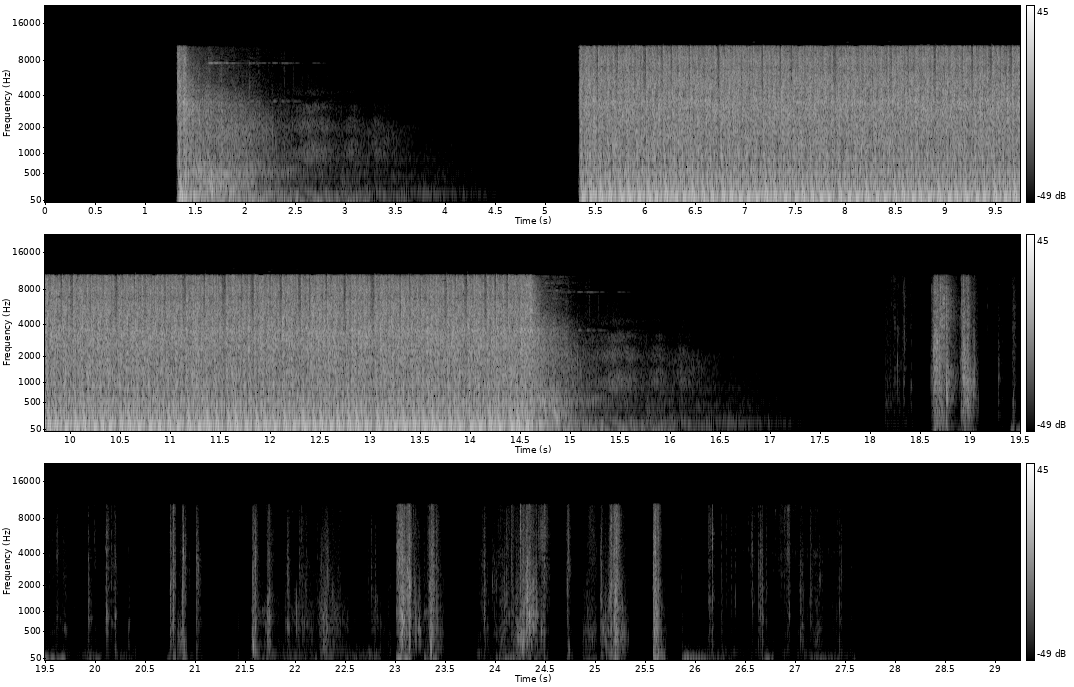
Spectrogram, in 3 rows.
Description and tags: RPD gun shots
Recording of RPD being shot multiple times.
gun-shots, mp-3, rp-d, weapons-bullets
